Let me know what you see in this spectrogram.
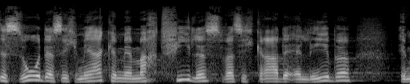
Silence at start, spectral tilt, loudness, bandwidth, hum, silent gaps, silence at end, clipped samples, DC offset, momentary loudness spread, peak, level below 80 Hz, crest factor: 0 s; -2.5 dB/octave; -22 LUFS; 16.5 kHz; none; none; 0 s; under 0.1%; under 0.1%; 7 LU; -4 dBFS; -72 dBFS; 18 dB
